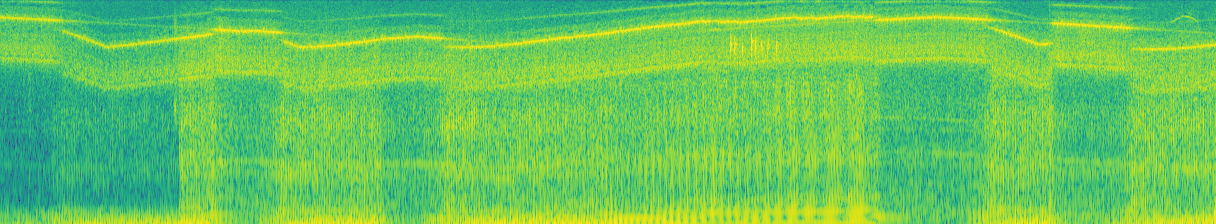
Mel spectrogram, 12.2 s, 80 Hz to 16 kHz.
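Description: A heavy truck in Farming Simulator 25 drives with a steady low engine drone and harmonic whine, interrupted by a few short pauses and air-brake hisses, heard alone at moderate level.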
